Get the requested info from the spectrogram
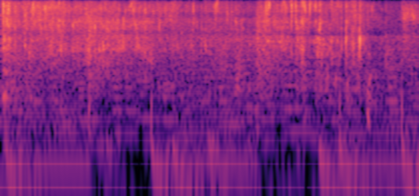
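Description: Water poured from a plastic tub through a metal tea strainer into a plastic bucket, a steady trickling splash, under background music with a repeating bass beat.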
